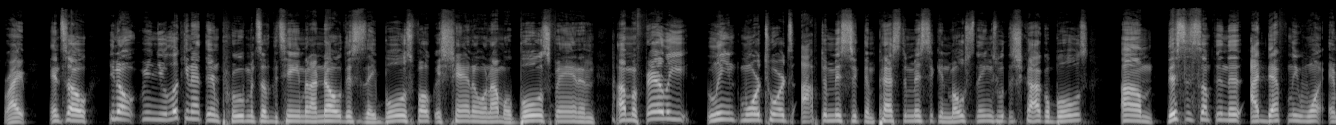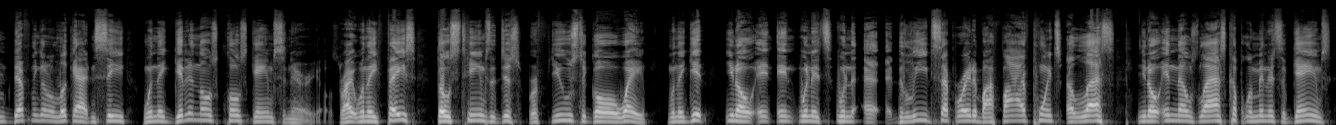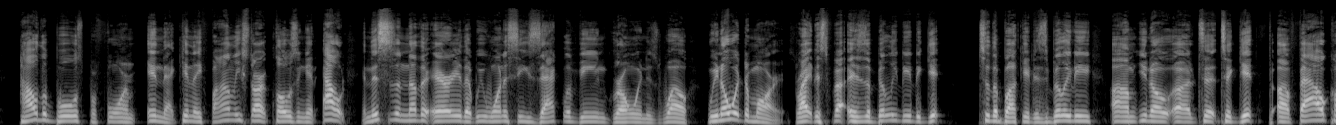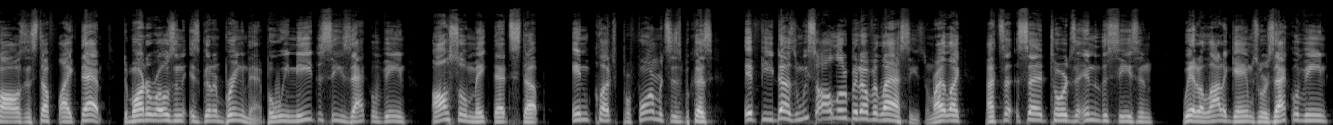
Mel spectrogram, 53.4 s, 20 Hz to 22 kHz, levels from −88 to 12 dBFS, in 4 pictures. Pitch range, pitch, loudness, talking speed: 145-175 Hz, 160 Hz, -20 LUFS, 250 wpm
